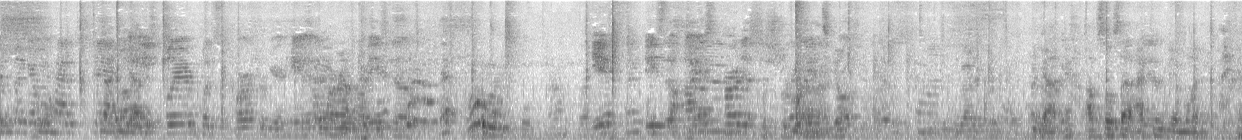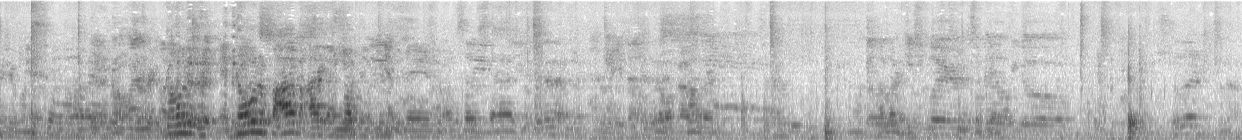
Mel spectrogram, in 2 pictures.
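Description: Playing cards rustle softly as they are shuffled in hand.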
